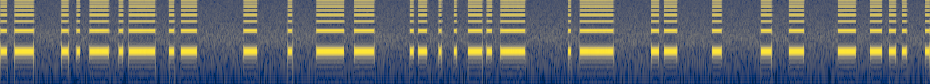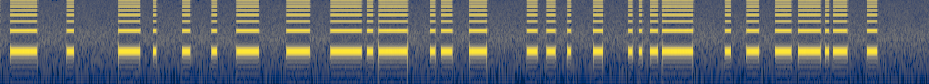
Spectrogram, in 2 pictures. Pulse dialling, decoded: none

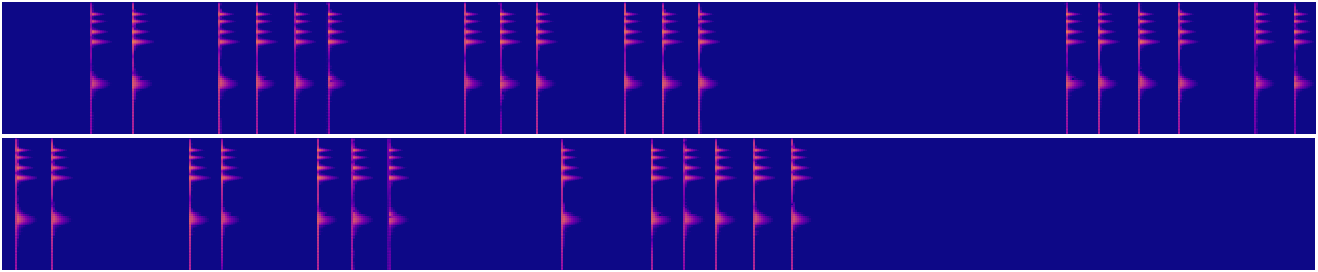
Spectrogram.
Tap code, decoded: IN THE

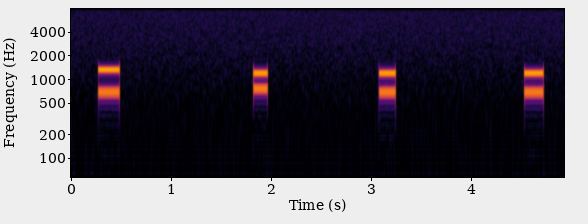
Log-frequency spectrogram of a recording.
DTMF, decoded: 2 4 1 1

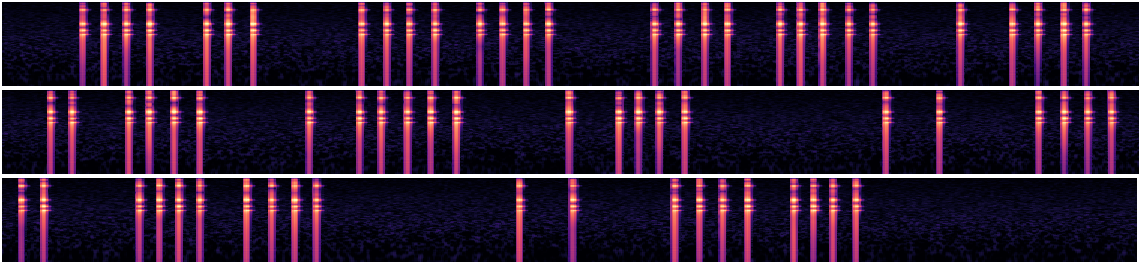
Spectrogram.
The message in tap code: STUDIED ART AT

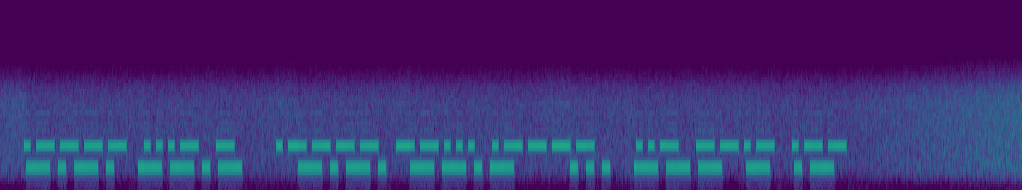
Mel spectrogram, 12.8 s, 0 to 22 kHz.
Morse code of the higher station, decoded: 1VT 171 UQW

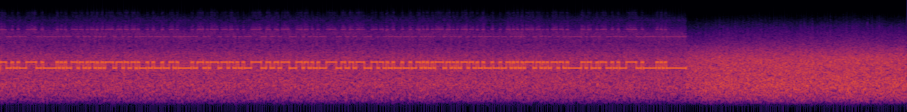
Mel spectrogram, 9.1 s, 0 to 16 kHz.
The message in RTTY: … DE G7AE 589 589 1434 1434 LZ5Y

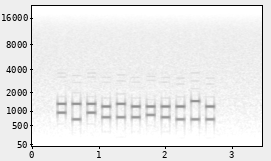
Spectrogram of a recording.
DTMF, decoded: 02045474131

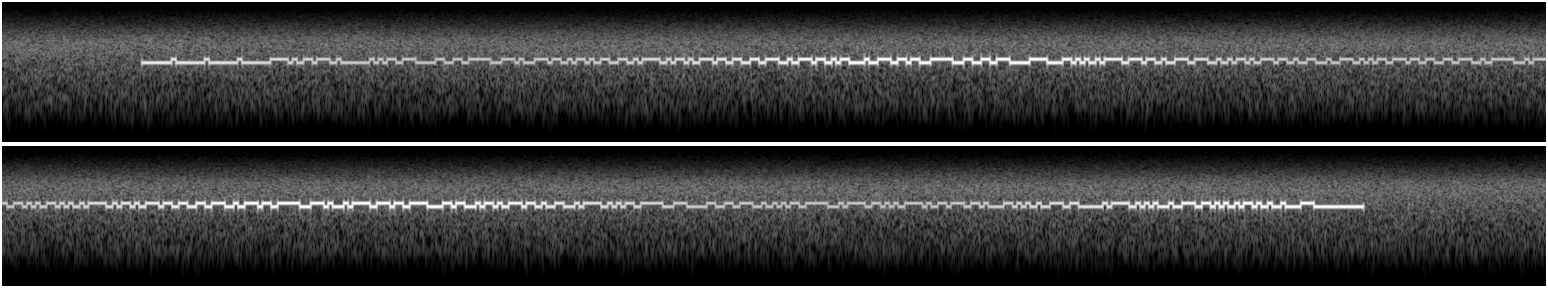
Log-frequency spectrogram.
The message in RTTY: SMITH DIED IN BALTIMORE AND WAS INTERRED IN THE OLD WESTMINSTER GRAVEYARD.

